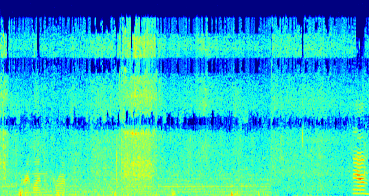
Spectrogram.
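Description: A sailboat out on open water as its sail is raised, with steady wind buffeting the microphone, a few creaking tonal squeaks near the start and again at the end, and low rushing water throughout.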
